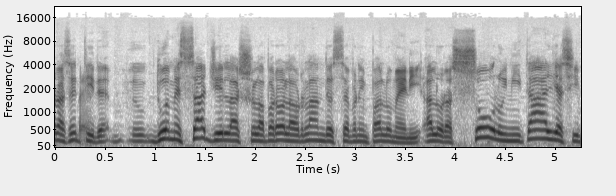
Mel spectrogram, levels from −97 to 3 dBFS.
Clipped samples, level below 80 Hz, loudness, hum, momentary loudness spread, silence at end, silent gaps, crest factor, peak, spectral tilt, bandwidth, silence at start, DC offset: under 0.1%; -52 dBFS; -20 LUFS; none; 5 LU; 0 s; none; 14 dB; -4 dBFS; -5 dB/octave; 17 kHz; 0 s; under 0.1%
